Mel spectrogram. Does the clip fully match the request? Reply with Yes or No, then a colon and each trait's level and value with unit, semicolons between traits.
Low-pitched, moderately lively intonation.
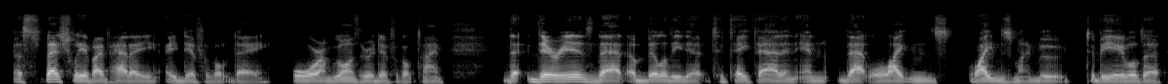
No: very low, 90 Hz; narrow, 1.9 semitones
